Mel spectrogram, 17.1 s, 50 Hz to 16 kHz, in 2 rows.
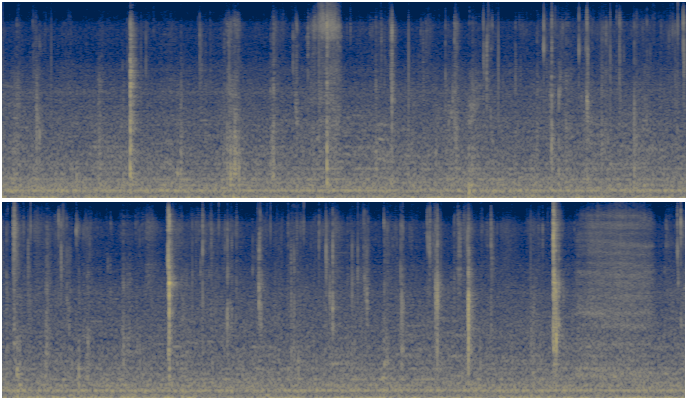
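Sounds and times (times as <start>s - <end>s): low steady hum: 0.0s - 17.0s
wet chewing mouth clicks: 4.8s - 15.6s.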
